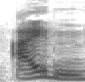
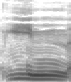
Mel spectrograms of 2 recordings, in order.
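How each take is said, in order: First: The name starts with an 'eye' sound. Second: The name starts with an 'ee' sound. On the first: The speaker calls it wrong. "I always want to say that wrong" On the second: The speaker calls it right. "no, Eden. I got to get it right"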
